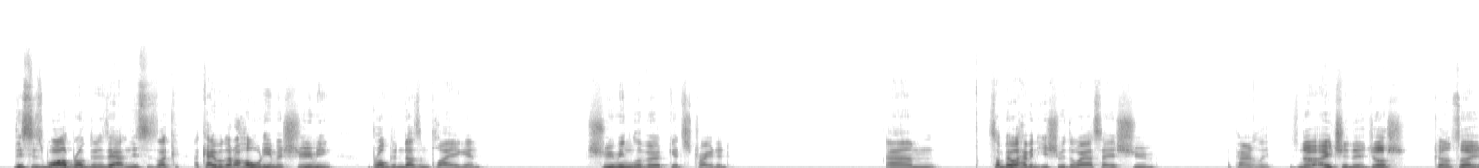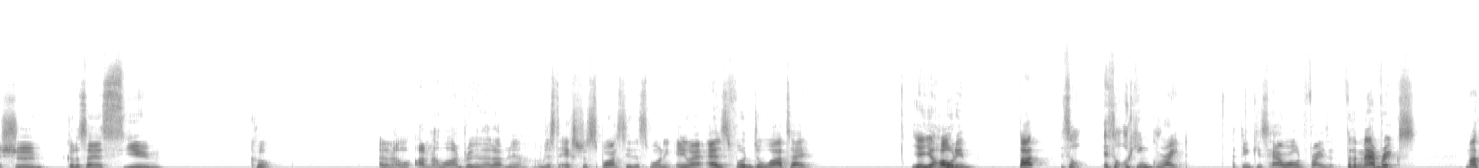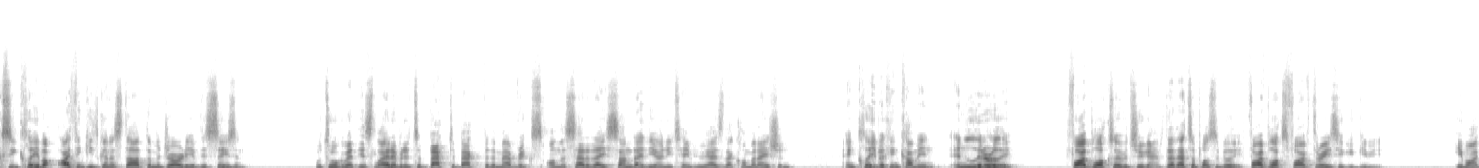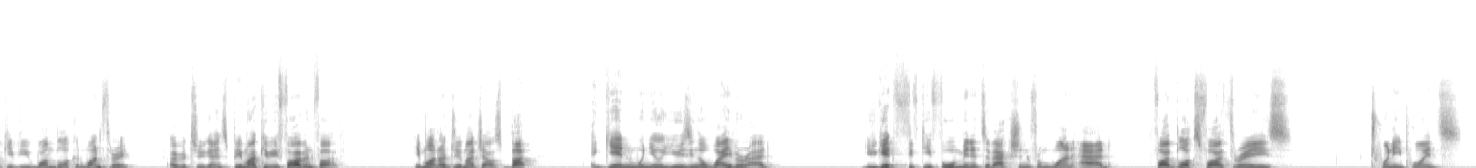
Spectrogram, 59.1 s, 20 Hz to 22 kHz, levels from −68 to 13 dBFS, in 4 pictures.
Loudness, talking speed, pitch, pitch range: -28 LUFS, 210 wpm, 120 Hz, 105-140 Hz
